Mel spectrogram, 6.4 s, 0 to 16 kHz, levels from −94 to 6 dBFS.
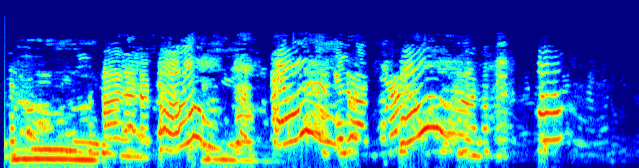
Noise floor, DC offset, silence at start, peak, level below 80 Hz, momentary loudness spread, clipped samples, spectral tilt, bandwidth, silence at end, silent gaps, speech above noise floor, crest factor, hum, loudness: -58 dBFS; under 0.1%; 0.05 s; -2 dBFS; -56 dBFS; 8 LU; under 0.1%; -7 dB/octave; 6.6 kHz; 0.8 s; none; 47 dB; 12 dB; none; -12 LUFS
